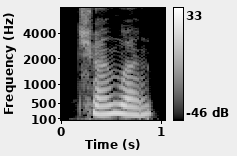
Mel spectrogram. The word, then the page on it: 全文: quán wén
